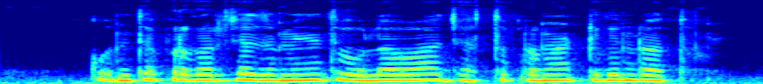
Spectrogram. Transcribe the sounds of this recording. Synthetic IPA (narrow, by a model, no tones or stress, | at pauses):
koɳt̪epɾəkaɾt͡ɕjad͡zəminit̪ulaʋad͡zast̪əpɾəmaɳʈʰːikuːnɾaɦt̪o̥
